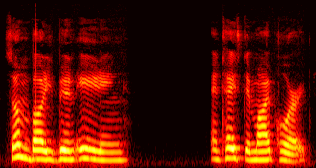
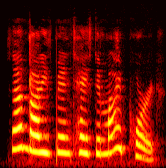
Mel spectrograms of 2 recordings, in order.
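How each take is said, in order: First: It is said in a great big bear voice. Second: It is said in a medium-sized bear voice.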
